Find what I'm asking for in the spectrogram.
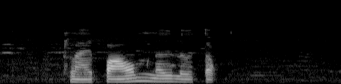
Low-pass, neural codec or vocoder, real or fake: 5.4 kHz; none; real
